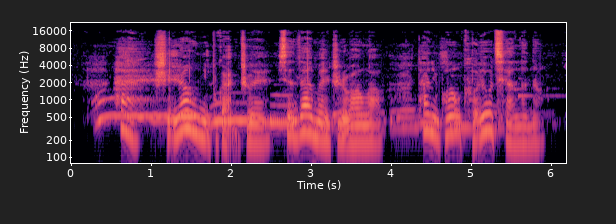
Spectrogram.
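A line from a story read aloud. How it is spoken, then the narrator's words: Regretful sigh. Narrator (Chinese): 室友惋惜的叹气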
